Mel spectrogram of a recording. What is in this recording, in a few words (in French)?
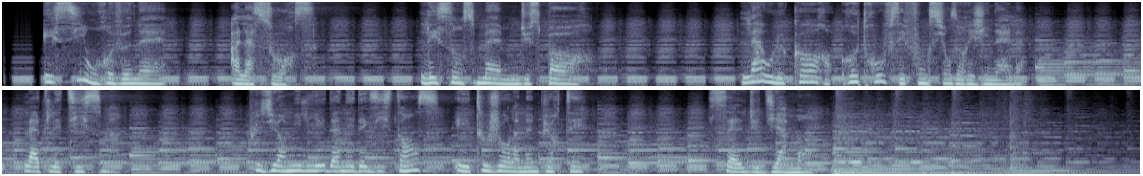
Voix off; Bein Sport; Diamond League; bande annonce bein sports diamond league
